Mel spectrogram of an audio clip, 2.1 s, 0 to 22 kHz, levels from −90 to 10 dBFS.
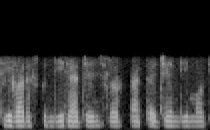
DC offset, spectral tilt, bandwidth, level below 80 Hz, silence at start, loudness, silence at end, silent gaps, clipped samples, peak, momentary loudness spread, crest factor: under 0.1%; -8.5 dB/octave; 3.9 kHz; -72 dBFS; 0 s; -25 LUFS; 0.05 s; none; under 0.1%; -6 dBFS; 4 LU; 18 dB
